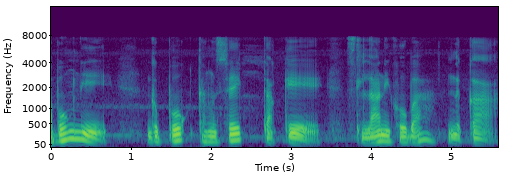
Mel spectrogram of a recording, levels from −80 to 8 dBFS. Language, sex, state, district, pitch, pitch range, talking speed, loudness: Garo, male, Meghalaya, South Garo Hills, 110 Hz, 95-125 Hz, 55 wpm, -17 LUFS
